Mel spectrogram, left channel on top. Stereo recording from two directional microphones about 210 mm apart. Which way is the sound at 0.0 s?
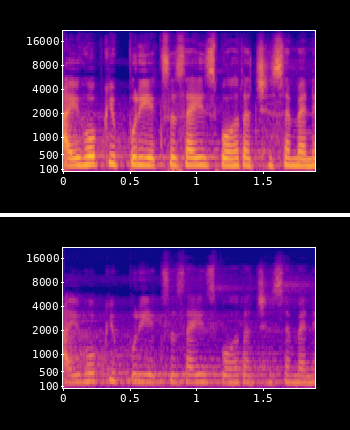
55° left (ahead or behind).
